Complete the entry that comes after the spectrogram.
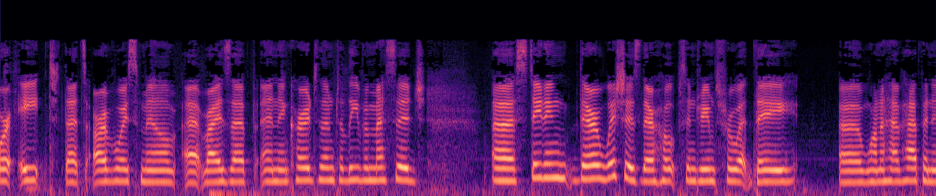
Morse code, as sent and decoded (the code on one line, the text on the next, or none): none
